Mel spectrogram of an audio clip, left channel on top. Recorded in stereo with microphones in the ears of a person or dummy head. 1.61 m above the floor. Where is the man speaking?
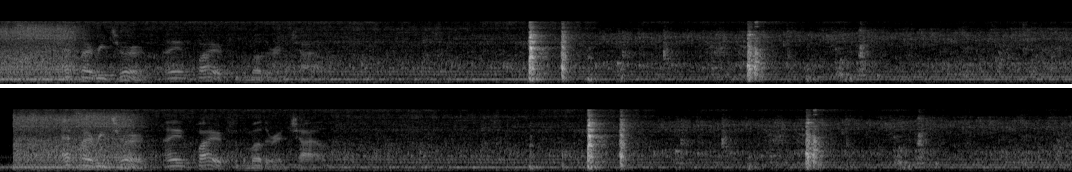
25° right (ahead or behind), 3 m.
